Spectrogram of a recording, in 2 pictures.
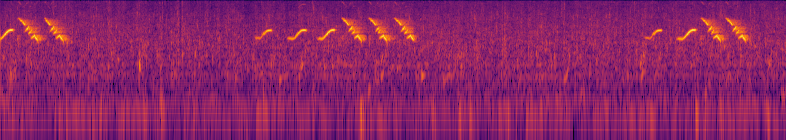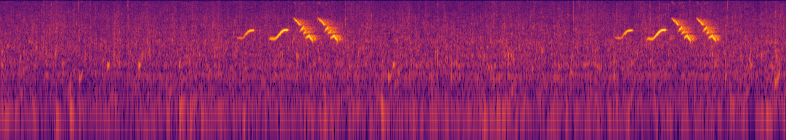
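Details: Five Tui Tuí phrases from a double-collared seedeater, evenly spaced about two and a half seconds apart over continuous rain. Each phrase pairs quick rising whistles with a tight cascade of falling, buzzy notes.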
